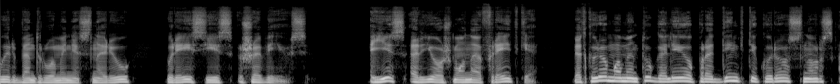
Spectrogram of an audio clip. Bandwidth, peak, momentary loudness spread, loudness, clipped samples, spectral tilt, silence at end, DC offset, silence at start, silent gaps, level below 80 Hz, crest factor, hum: 16.5 kHz; -4 dBFS; 9 LU; -20 LUFS; under 0.1%; -5.5 dB/octave; 0.1 s; under 0.1%; 0 s; 3.50-3.64 s; -48 dBFS; 14 dB; none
